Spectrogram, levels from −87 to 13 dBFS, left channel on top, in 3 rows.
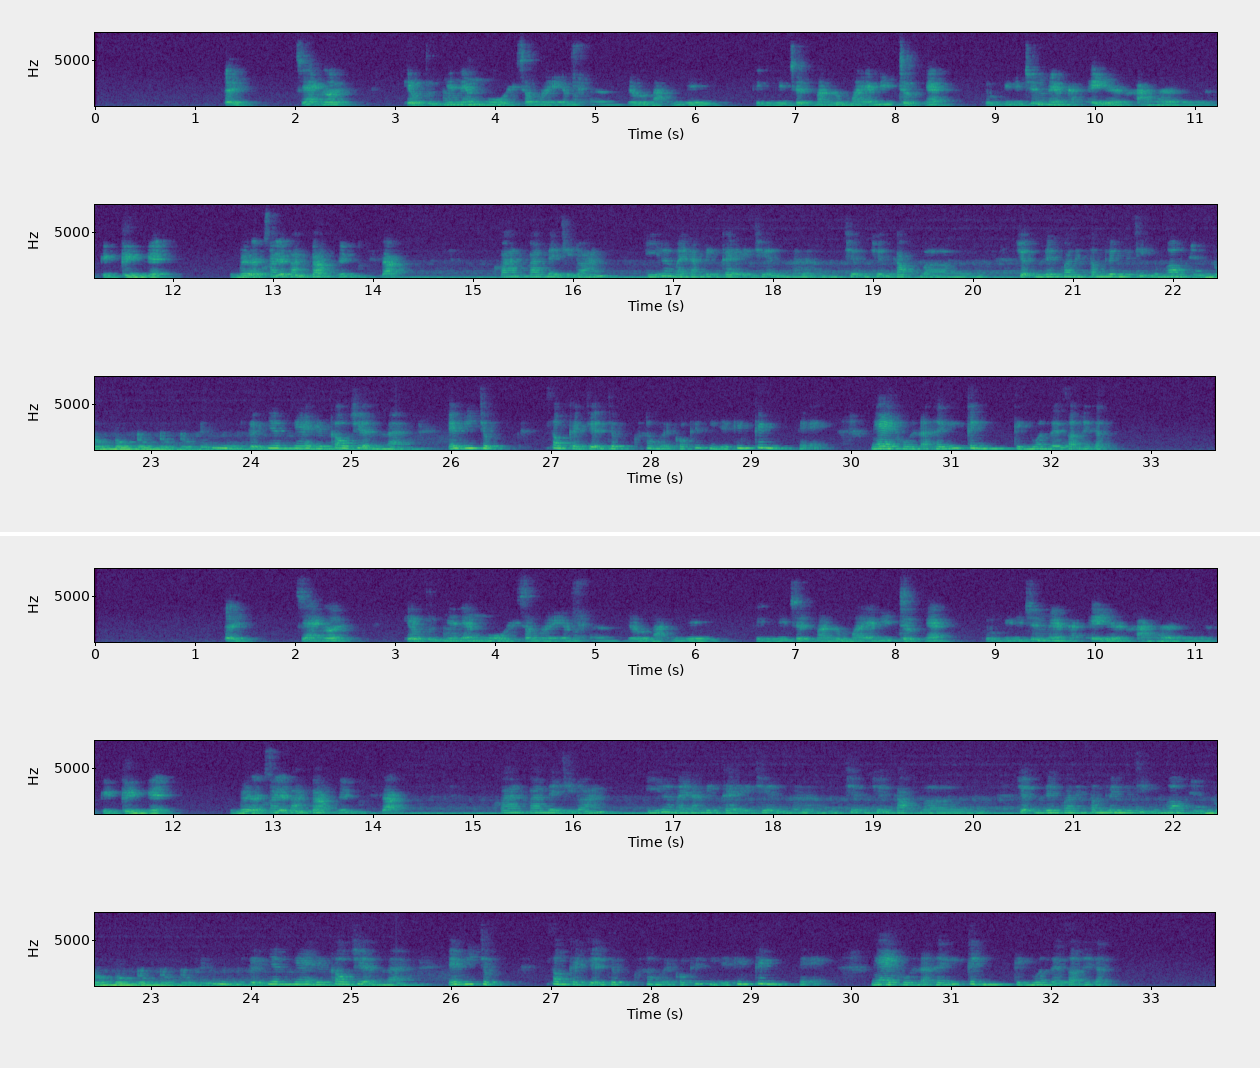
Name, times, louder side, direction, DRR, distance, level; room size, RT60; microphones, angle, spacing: voice 1, 2.0-2.5 3.1-6.2 6.6-8.5 8.9-11.9 12.6-14.3 22.1-23.5, equal, 40° left, -1 dB, 3.5 m, -24 dB
voice 2, 3.5-3.9 9.4-9.7 13.0-13.5 15.2-16.4 16.7-22.1 23.5-26.5 27.0-32.5, left 1 dB, 75° left, -1 dB, 2.0 m, -23 dB
Car / Idling, 13.4-26.1, right 1 dB, ahead, 1.2 m, -34 dB
11.5 x 6.6 x 3.4 m, 0.37 s
head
